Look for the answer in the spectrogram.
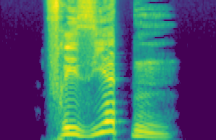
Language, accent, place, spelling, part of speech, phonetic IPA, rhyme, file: German, Germany, Berlin, frisierten, adjective / verb, [fʁiˈziːɐ̯tn̩], -iːɐ̯tn̩, De-frisierten.ogg
- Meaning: inflection of frisieren: 1. first/third-person plural preterite 2. first/third-person plural subjunctive II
